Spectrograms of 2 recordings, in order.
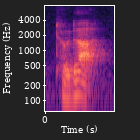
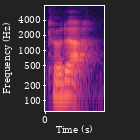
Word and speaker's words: toda: you which is simply toda now emphasize the second syllable in fact there's a good rule of thumb for all these rewards in Hebrew you normally would accent the second syllable so tada thank you another word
